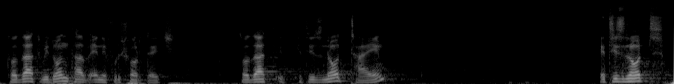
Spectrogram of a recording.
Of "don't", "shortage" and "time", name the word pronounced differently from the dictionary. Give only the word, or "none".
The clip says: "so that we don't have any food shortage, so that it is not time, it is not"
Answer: none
